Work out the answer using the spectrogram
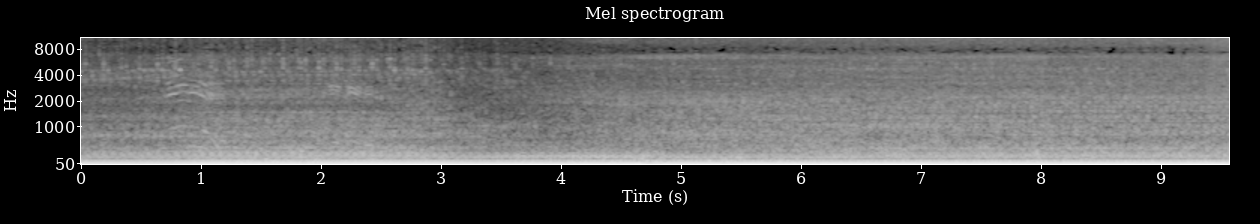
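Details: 1951 Pontiac Chieftain engine idling while warming up to temperature after coolant fill: deep, steady, even rumble, no misses; no coolant or oil leaks seen, sounds healthy.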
